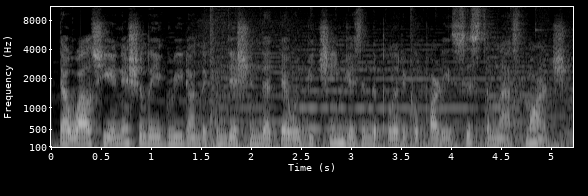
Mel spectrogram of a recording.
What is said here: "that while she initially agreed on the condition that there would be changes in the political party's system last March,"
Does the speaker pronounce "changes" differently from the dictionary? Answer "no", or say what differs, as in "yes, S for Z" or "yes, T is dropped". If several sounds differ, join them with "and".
no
